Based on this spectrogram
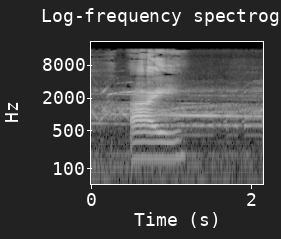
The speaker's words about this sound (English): Paramedics and ambulance are driving by.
